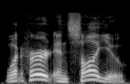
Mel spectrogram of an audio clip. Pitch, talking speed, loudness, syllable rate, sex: 165 Hz, 230 wpm, -15 LUFS, 4.1 syllables/s, male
